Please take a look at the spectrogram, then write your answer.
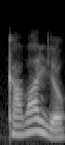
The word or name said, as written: caballo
